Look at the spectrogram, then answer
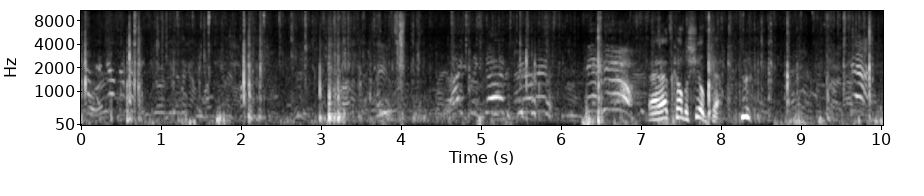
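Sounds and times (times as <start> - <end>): voices shouting: 2.7 - 7.8
weapons striking shields: 3.0 - 3.6.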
